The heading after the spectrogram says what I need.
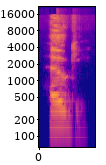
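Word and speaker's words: hoagie: candidates are is fun let's everybody learn how to correctly say hogi like a Phil is ho hogy hogy hogy hogy that's how you say it Philadelphia don't even get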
